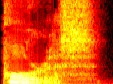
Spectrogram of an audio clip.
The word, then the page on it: porous: British English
